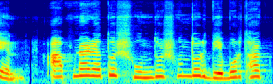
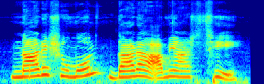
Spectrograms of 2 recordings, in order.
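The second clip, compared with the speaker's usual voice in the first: ordinary delivery, nothing marked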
